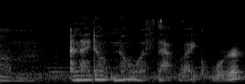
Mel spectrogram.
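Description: A woman talking in a low, hushed voice close to the microphone, starting about two-thirds of a second in.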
